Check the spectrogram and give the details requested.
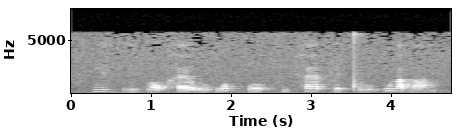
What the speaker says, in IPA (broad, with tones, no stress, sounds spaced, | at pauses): n i˦˥ t̚ p r i˨˩ t̚ l ɔ˦˥ ʔ h ɛː˧ w u˨˩ ʔ w o˥˩ k̚ f oː˨˩ p̚ f i˨˩ ʔ h ɛː˥˩ p̚ f e˨˩ k̚ pʰ uː˧ k w ɯ˥˩ a̯ b a˨˩ n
